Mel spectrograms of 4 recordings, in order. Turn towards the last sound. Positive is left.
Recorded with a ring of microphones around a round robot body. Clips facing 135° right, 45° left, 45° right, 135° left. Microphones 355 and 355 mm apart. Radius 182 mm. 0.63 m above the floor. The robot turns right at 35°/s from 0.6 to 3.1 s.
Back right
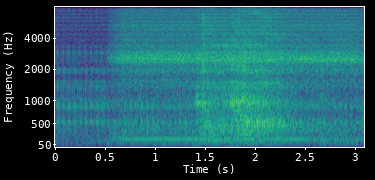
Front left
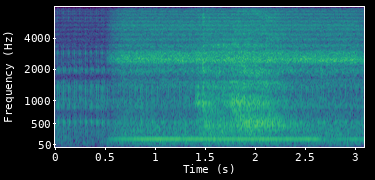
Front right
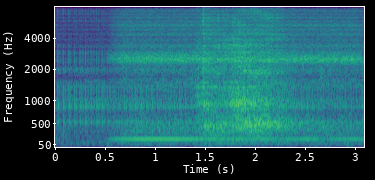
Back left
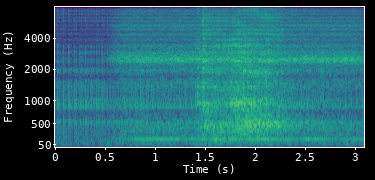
turn(degrees=-120)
